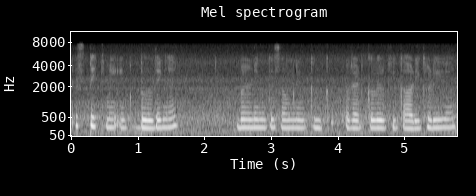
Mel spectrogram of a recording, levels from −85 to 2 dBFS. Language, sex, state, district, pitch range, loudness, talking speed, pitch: Hindi, female, Delhi, New Delhi, 210-225 Hz, -16 LUFS, 165 wpm, 215 Hz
